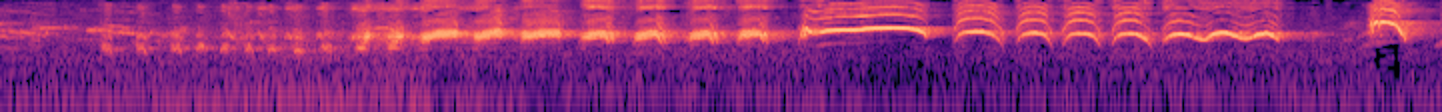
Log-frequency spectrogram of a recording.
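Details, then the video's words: Chinese hwamei (Garrulax canorus) song opening with soft rapid notes that swell into loud repeated whistled syllables, then arched looping whistles and a fast trill of rising-falling notes. "Birds Garrulax canorus: Singer yellow mouth - wonderful birdsong"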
